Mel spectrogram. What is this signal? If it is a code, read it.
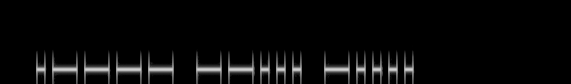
Morse code, heard as a keyed tone, about 15 wpm, 700 Hz. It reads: 176
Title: Numbers - 3-Digit 15wpm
